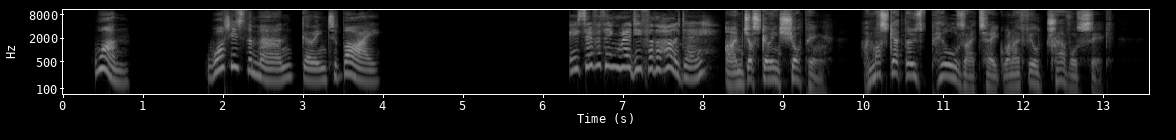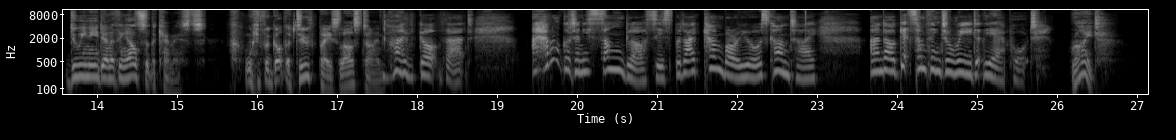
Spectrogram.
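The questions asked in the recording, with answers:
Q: What is the man going to buy?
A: travel sickness pills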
